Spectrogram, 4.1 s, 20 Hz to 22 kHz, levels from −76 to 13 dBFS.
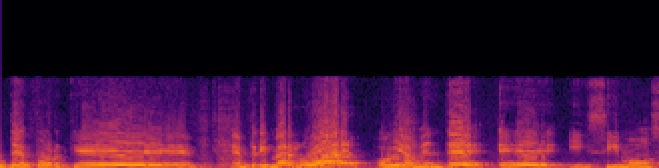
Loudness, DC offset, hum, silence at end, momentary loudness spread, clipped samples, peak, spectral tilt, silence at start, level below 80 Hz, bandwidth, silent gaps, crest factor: -13 LUFS; under 0.1%; none; 0 s; 7 LU; under 0.1%; -6 dBFS; -4 dB/octave; 0 s; -42 dBFS; 12.5 kHz; none; 8 dB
